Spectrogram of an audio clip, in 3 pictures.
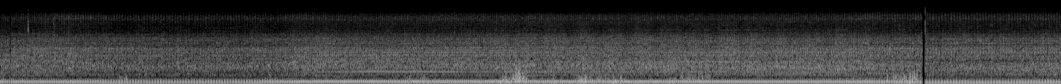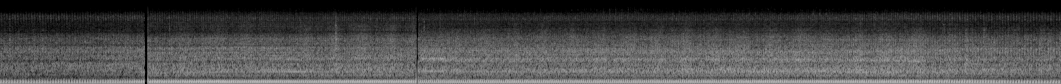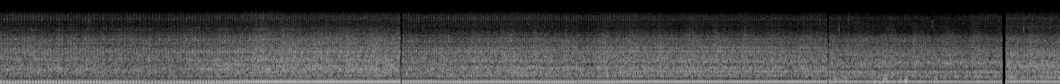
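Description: Kubota L3608 tractor's diesel engine running under load while pulling a rotary tiller through soil, its note shifting down and up in pitch several times as the load changes, a little louder through the middle.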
